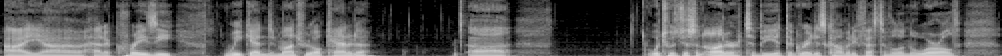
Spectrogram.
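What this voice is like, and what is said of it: Sick-sounding voice. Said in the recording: “As you could tell from my voice, I apologize about my voice. I am not feeling great ... came home, got sick”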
